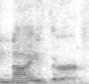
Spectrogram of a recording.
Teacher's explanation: in america they pronounce the final r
